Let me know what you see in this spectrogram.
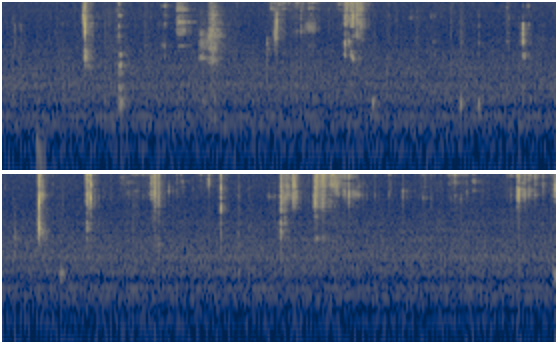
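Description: A person chewing and biting barbecue-sauced pork belly close to a lapel microphone: irregular sharp mouth clicks and smacks.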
